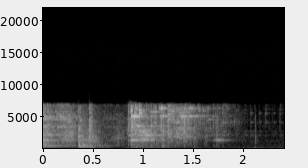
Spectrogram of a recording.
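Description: A plate breaking: a sharp crash, a second crash just under a second later, and ringing fragments fading out.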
